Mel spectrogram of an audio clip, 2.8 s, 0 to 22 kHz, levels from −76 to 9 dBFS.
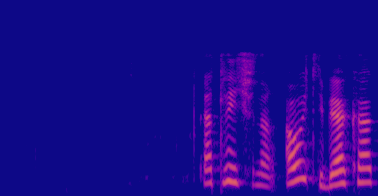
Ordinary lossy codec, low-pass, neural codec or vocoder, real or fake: none; 7.2 kHz; codec, 16 kHz, 2 kbps, X-Codec, WavLM features, trained on Multilingual LibriSpeech; fake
